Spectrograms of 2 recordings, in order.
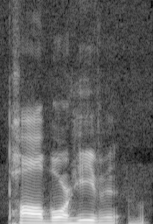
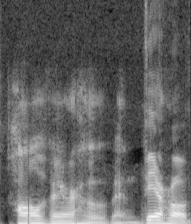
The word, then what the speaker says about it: Paul Verhoeven: from a lot of paul bohr heaven i don't know before he you like to know how to pronounce it because these dudes happy to tell you paul's his name is paul verhoeven thank you buddy uh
